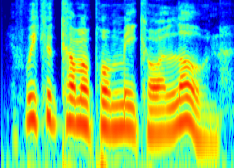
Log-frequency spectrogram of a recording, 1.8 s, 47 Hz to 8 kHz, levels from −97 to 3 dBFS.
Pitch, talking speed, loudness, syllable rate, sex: 160 Hz, 240 wpm, -16 LUFS, 7.1 syllables/s, male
